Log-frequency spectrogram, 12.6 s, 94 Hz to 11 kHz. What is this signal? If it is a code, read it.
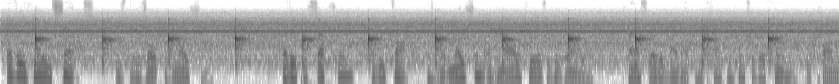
Radio time signal (WWVH, Hawaii), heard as ticks, one a second, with radio static, a steady whistle near 1850 Hz, room echo and speech in English.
